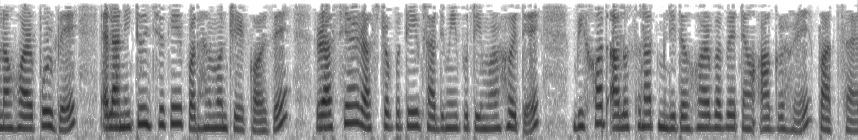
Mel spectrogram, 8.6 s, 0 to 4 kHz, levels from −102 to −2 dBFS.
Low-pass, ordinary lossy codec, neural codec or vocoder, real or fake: 3.6 kHz; none; none; real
